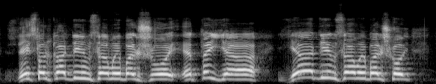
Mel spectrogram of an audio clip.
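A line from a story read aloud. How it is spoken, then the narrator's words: Shouting schoolboy strongman. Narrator (Russian): кричал Эд, первый силач нашего класса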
